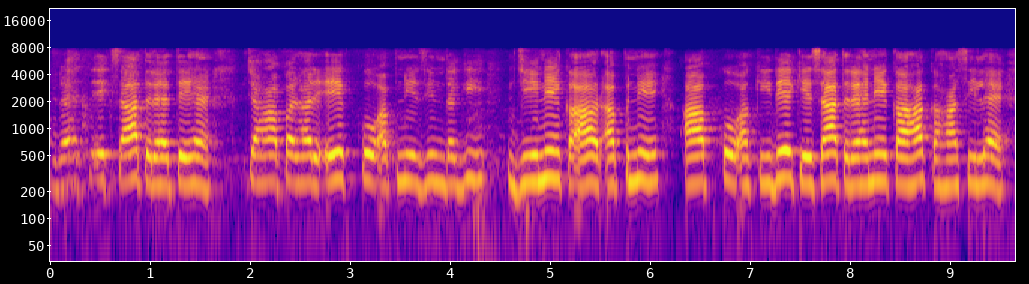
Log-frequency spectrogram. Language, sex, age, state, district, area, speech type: Urdu, female, 18-30, Bihar, Darbhanga, rural, spontaneous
